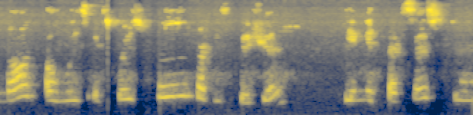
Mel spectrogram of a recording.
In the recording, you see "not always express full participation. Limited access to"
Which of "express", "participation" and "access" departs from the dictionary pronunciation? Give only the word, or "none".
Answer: none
